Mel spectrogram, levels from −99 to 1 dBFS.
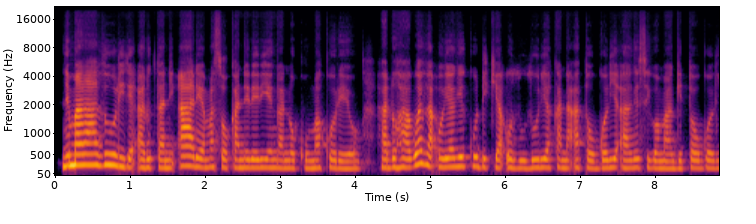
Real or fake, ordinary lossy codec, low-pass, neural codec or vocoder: fake; none; 19.8 kHz; autoencoder, 48 kHz, 32 numbers a frame, DAC-VAE, trained on Japanese speech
